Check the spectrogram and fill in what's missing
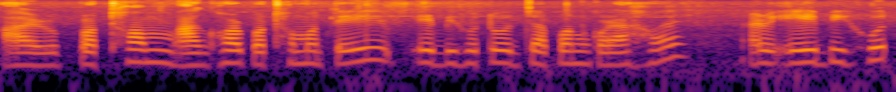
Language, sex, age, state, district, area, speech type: Assamese, female, 18-30, Assam, Dibrugarh, rural, spontaneous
